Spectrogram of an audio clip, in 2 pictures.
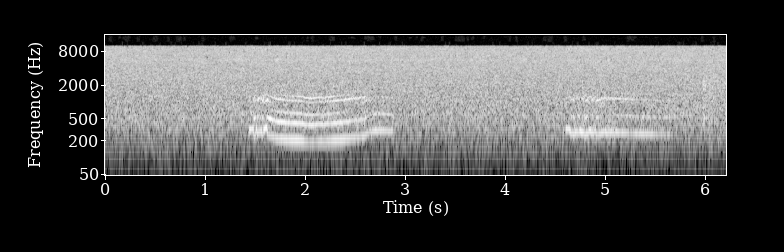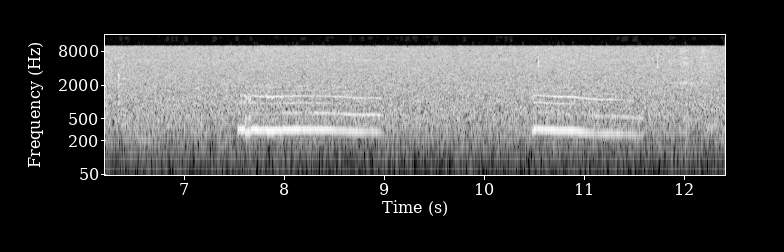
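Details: Pet cat snoring while asleep: four nasal, slightly tonal snores roughly every three seconds, each gently wavering in pitch, over a steady hiss.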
